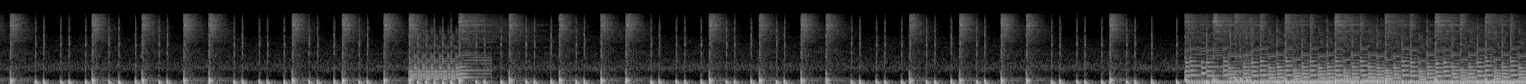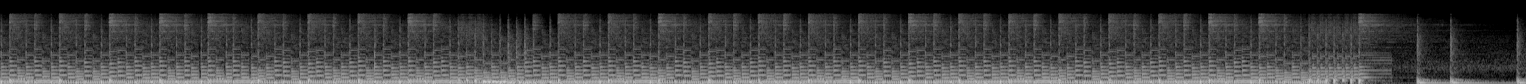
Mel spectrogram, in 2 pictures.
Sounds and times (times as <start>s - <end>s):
Musical instrument: 4.1s - 4.9s, 11.9s - 29.2s.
